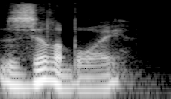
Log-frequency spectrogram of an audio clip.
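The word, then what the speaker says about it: Isle du Bois: And Jim and Keller says there's a park on Lake Ray Roberts called Île du Bois, but locals pronounce it Zillaboy.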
